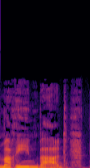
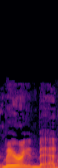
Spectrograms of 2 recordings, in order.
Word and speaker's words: Marienbad: By the way, that word is pronounced in German, Marienbad, but the way we've received it, it's last year at Marienbad.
